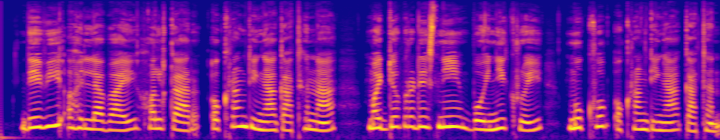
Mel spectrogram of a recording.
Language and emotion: Bodo, neutral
